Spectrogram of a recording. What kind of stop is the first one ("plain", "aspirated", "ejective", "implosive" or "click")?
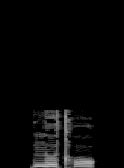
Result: aspirated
